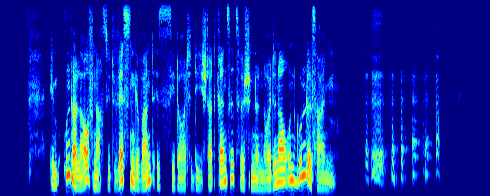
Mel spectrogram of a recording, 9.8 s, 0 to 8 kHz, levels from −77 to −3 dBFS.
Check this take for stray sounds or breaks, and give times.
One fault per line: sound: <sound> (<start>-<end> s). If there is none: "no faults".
sound: laugh (7.3-8.8 s)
